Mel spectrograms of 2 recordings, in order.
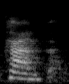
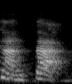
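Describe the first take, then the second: First: The stress is on the first syllable. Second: The stress is on the last syllable. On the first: The speaker calls it right. "en can yo hago la mayor fuerza" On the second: The speaker calls it wrong. "Yo no digo cantar"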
